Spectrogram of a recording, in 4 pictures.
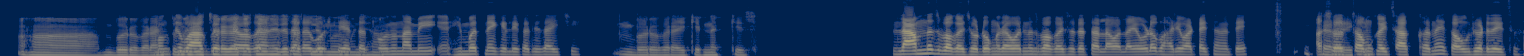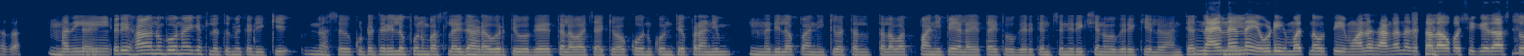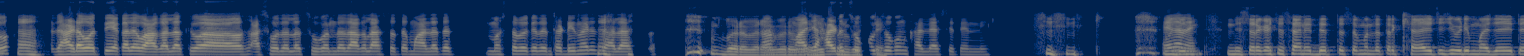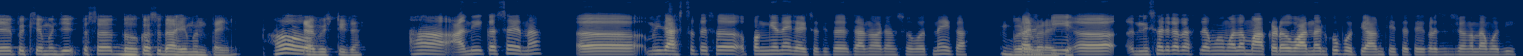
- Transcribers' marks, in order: tapping; other background noise; other noise; chuckle; in English: "डिनरच"; chuckle; laughing while speaking: "बरोबर आहे, बरोबर आहे"; chuckle
- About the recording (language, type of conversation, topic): Marathi, podcast, तुम्ही लहानपणी घराबाहेर निसर्गात कोणते खेळ खेळायचात?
